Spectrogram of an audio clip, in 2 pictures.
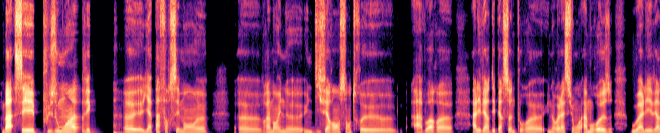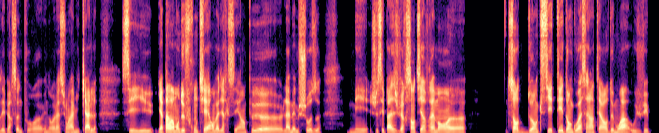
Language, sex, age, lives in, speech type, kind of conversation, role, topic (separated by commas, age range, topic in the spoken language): French, male, 25-29, France, conversation, advice, user, Comment puis-je arrêter d’éviter de rencontrer des gens par peur du rejet ?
